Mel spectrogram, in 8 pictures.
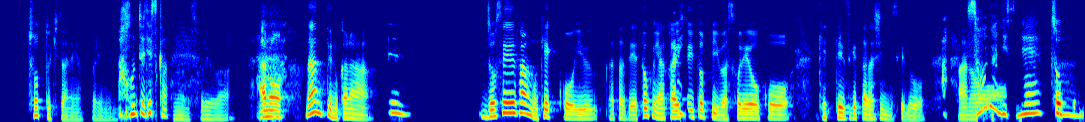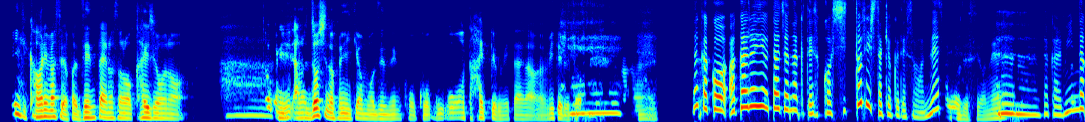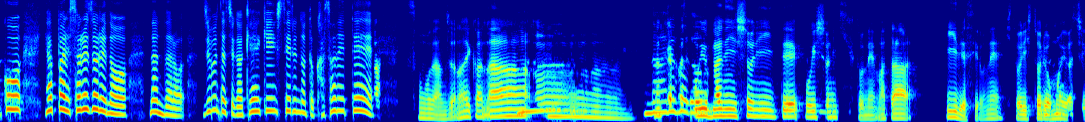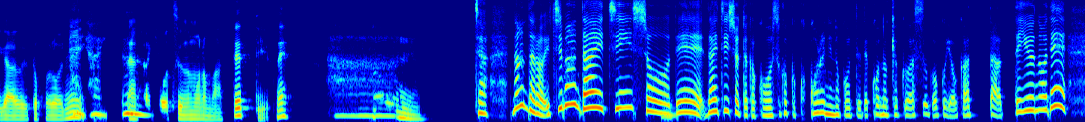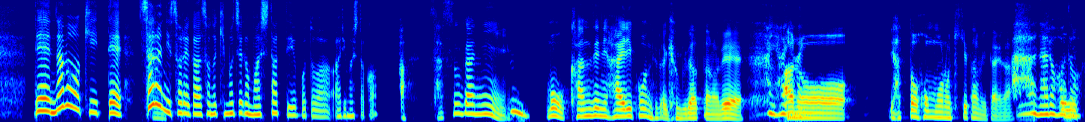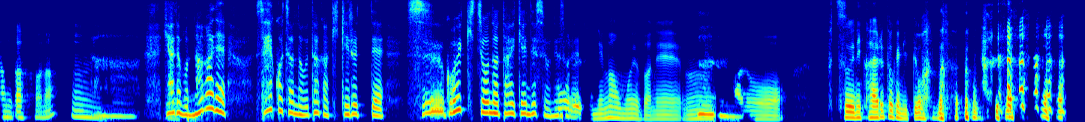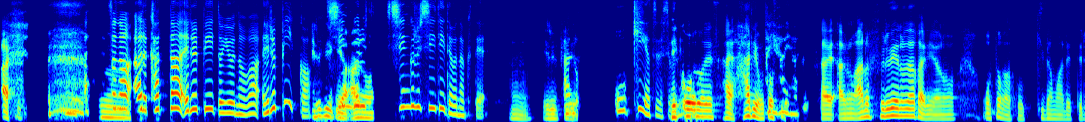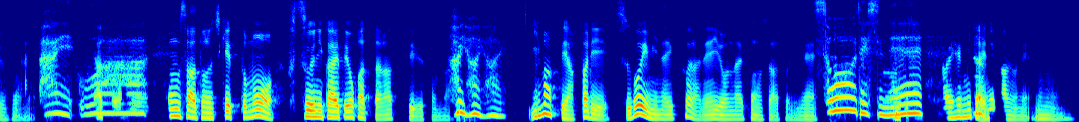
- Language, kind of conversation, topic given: Japanese, podcast, 心に残っている曲を1曲教えてもらえますか？
- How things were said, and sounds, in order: other noise; unintelligible speech; unintelligible speech; chuckle; stressed: "すごい"; other background noise; laughing while speaking: "良かったなと思ってさ、そう そう"; laugh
